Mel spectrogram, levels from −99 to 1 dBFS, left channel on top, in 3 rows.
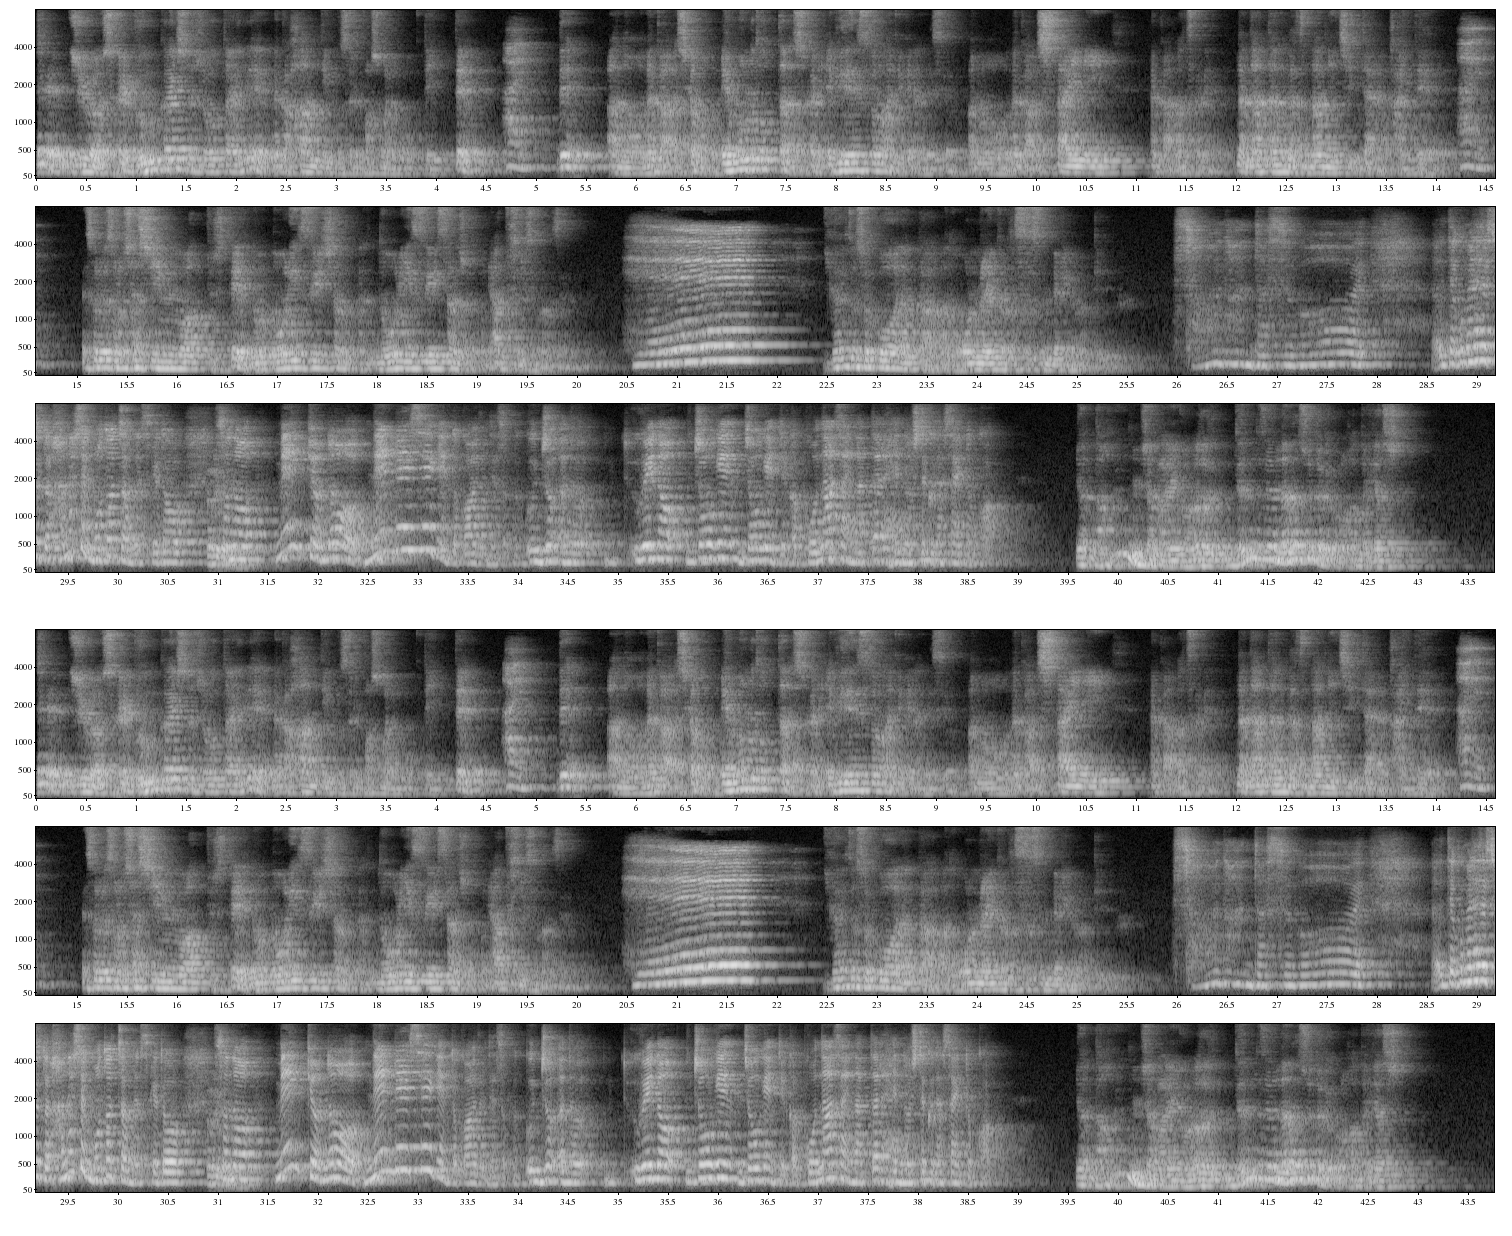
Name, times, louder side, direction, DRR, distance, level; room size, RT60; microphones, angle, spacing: voice 1, 0.0-4.4 5.2-5.4 5.7-10.7 11.1-14.0 15.0-19.9 22.5-25.3 30.9-31.3 37.6-38.5 39.6-42.8, left 1 dB, ahead, -9 dB, 2.3 m, -24 dB
voice 2, 20.5-21.8 26.0-31.3 31.6-38.7, right 2 dB, 45° right, 1 dB, 0.6 m, -21 dB
9.1 x 3.1 x 4.0 m, 1.1 s
head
